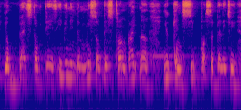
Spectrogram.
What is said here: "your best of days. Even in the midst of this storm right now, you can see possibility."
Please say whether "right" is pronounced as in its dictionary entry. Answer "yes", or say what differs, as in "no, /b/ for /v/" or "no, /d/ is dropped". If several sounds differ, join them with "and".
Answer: yes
